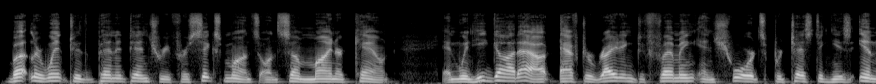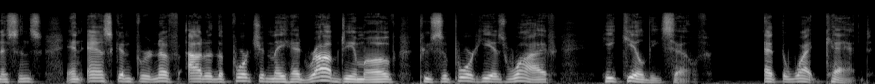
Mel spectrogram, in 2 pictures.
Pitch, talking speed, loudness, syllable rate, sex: 130 Hz, 170 wpm, -20 LUFS, 4.8 syllables/s, male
